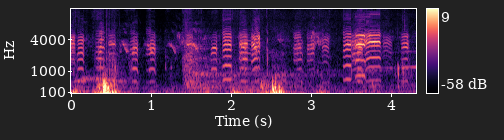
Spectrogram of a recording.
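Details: Zebra finches, white and gray varieties, kept together in a cage, give quick nasal beeps and stacked honking chirps, interrupted by a few dull low thumps.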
